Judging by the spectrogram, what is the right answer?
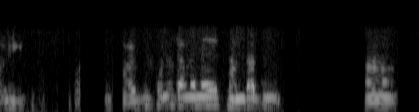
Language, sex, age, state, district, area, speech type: Assamese, male, 60+, Assam, Sivasagar, rural, conversation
